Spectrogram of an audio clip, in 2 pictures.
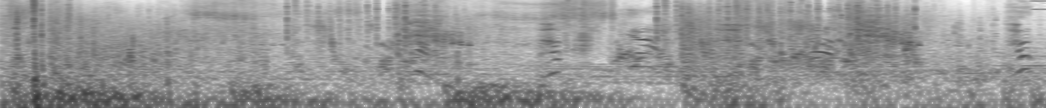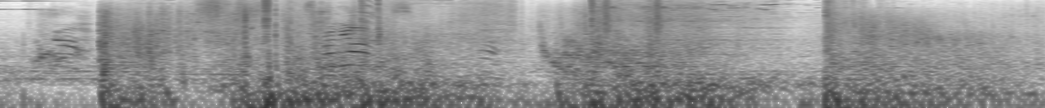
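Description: Confringo blasting spell from Hogwarts Legacy: repeated booming explosions and crackling bursts in quick succession amid combat noise, loud and close throughout.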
